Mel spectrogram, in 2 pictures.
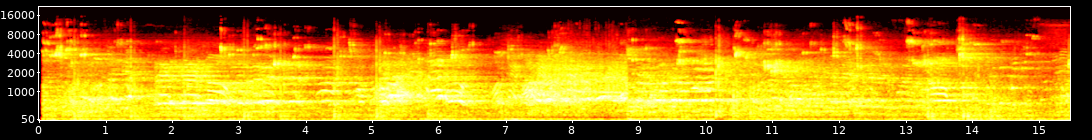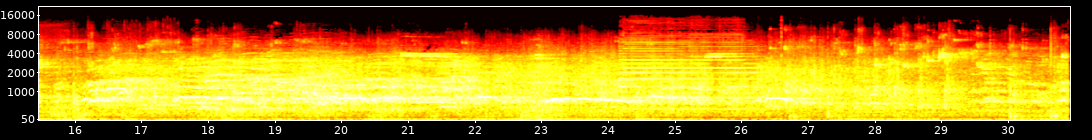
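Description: Basketball game sounds in a large gymnasium: a ball dribbled and bounced on the hardwood court, with voices around the court, all echoing in the hall.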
